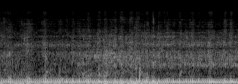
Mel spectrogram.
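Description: Ultralight seaplane's engine and propeller running steadily just after start-up.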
